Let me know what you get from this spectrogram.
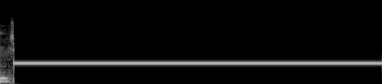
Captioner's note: beep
